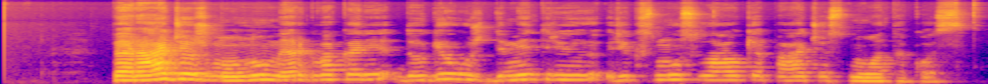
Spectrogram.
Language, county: Lithuanian, Kaunas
